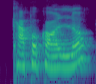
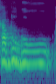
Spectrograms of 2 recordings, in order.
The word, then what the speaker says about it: capocollo: And then some cured sliced meat like capocollo, capocollo, that's how we pronounce it in Italian. I know that in the Italian American community, it's like capugu, but in Italian, not dialect. And it's capocollo or soppressata.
